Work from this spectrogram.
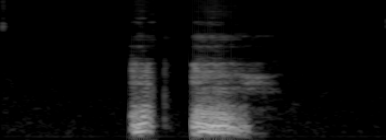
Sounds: Throat clearing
